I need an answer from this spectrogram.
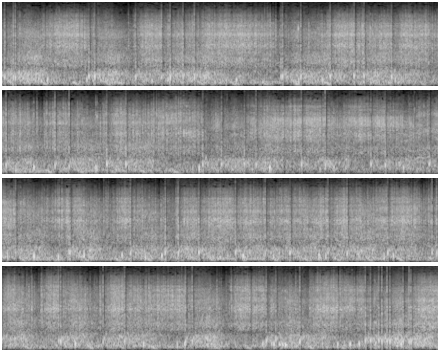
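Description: Fireworks display going off as a dense, continuous barrage of aerial shells bursting and crackling. The reports follow each other so fast that they merge into one unbroken racket with no pauses.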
